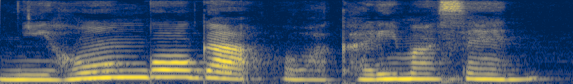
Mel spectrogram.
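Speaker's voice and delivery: usual speaking voice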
